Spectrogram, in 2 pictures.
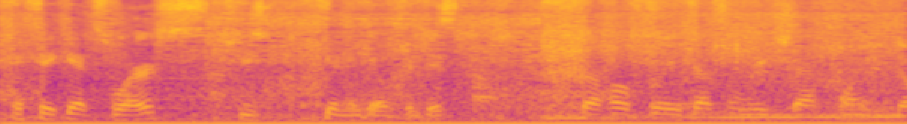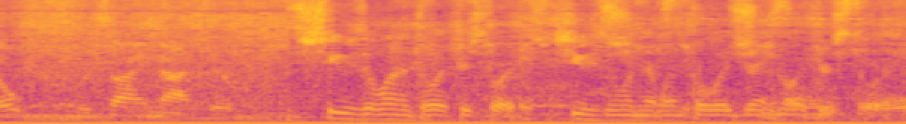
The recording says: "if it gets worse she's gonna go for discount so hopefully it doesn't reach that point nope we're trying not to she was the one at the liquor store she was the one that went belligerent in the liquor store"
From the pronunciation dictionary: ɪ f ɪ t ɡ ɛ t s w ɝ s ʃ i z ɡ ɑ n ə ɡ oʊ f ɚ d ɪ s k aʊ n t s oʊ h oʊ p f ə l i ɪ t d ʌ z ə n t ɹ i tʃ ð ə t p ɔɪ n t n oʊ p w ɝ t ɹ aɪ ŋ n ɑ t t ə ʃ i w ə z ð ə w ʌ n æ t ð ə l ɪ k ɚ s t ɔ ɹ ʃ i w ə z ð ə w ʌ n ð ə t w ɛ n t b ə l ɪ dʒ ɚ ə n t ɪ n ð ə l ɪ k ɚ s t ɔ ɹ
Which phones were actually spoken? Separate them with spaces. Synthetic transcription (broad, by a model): ɪ f ɪ t ɡ ɛ t s w ɝ s ʃ i z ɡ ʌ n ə ɡ oʊ f ɚ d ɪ s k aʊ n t s oʊ h oʊ p f l i ɪ t d ʌ z ə n t ɹ i tʃ ð ə t p ɔɪ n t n oʊ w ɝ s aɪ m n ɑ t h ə ʃ i w ə z ð ə w ʌ n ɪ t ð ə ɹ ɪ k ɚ s t ɔ ɹ ʃ i w ə z ð ə w ʌ n ð ə t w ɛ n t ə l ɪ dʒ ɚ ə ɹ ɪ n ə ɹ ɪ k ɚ s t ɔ ɹ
